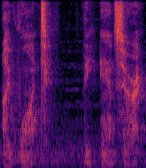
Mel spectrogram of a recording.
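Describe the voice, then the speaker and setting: A man's voice: rumbling low, slow. An actor playing a wry, dogged male detective in a video game, sardonic and defiant, with theatrical, pointed phrasing. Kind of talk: scripted video game voice acting. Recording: long reverb, music behind. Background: music.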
